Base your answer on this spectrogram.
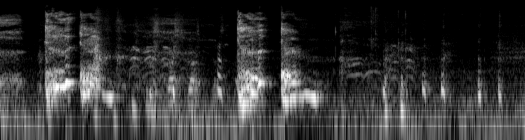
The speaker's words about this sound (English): Cough into the mic.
